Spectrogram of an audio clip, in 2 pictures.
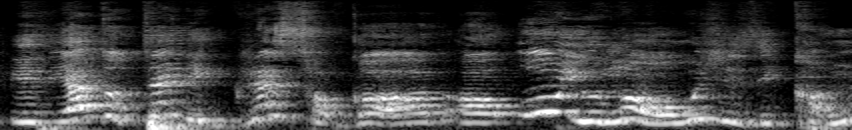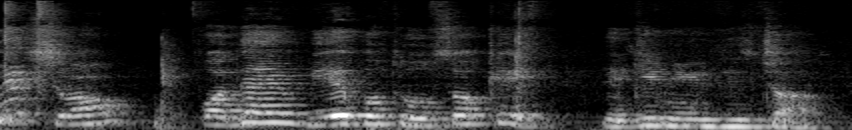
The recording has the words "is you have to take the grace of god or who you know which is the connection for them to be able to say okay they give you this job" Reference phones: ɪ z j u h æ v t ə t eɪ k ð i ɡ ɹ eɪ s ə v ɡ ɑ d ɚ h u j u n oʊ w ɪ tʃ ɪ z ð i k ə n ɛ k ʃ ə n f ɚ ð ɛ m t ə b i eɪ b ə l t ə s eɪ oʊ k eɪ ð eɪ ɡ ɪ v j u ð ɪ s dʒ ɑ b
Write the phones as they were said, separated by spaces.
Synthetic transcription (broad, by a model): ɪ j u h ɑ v t ə t eɪ k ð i ɡ ɹ eɪ s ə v ɡ ɑ d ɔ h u j u n oʊ w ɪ tʃ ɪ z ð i k ə n ɛ k ʃ ə n f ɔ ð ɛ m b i eɪ b ə l t ə s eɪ oʊ k eɪ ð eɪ ɡ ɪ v j u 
